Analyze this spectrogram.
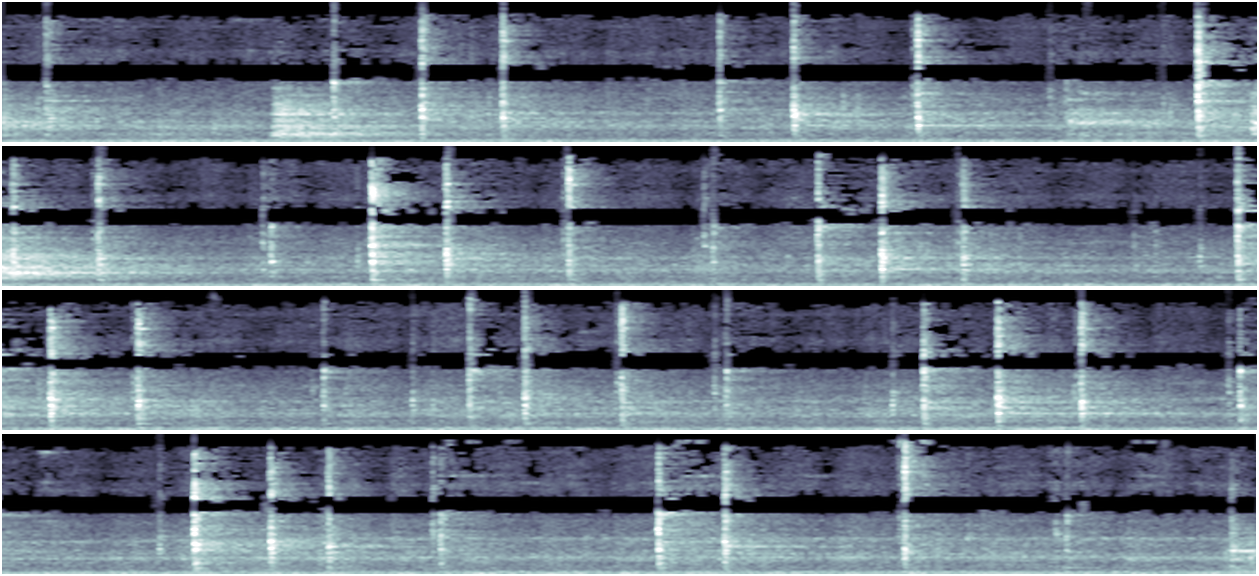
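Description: Light clicks and knocks about once a second from a selectorized leg curl machine as it is worked through repetitions, over a steady low rumble of gym ambience.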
